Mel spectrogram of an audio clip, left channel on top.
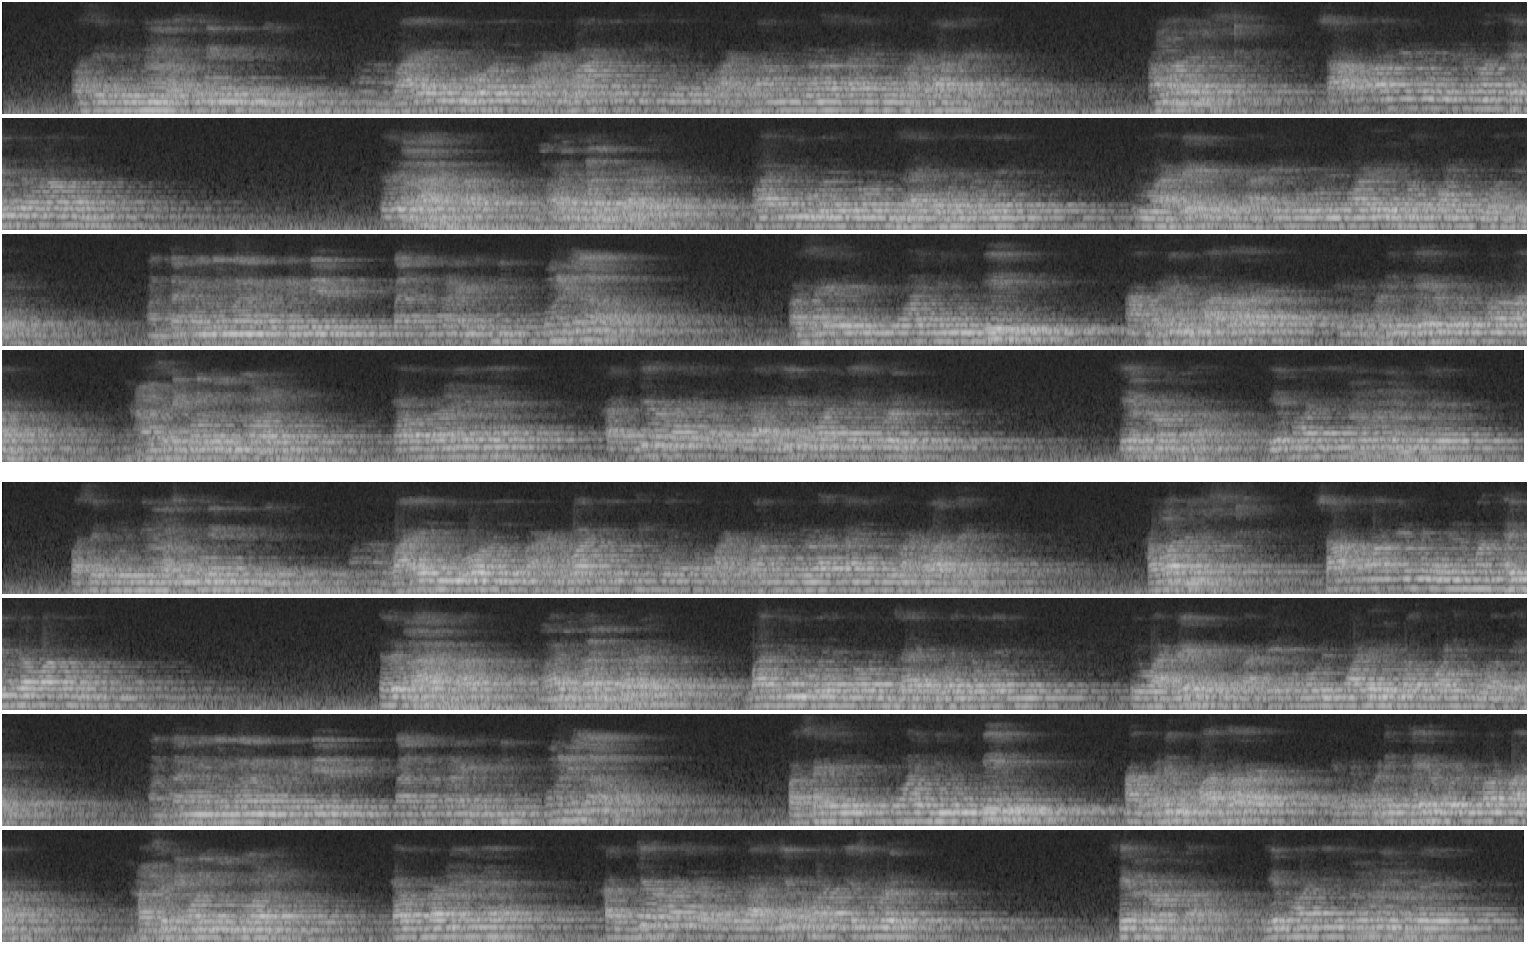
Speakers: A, on the right; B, on the left.
A: પાછી કોઈ બી
B: હા,
A: વસ્તુ
B: શેતાની લેવું પડે.
A: હ વાયેલી હોય વાઢવાની હોય તો વાઢવાનું વેળા થાય એટલે વાઢવા જાય હવારે
B: હા, બરાબર.
A: સાત વાગે એટલે ઓઈલમાં થઈ જ જવાનું અ
B: હા,
A: વાત વાત
B: ઓલું
A: વાત
B: થઈ
A: વાત
B: જવું
A: કરે
B: પડે.
A: બાજરી હોય તોય ઝાર હોય તો હોય એ વાઠે વાેને ઓલ પાડી રે પસ પાણી પીવા દે
B: અત્યારેમાં તો મારા બ બે પાત્ર પણ પાણી લાવો
A: પાસે પોણી બીજું પીઈ હા વળી ઊભા થય એટલે વળી ફેર ઓઈલ પાડવા નહીં
B: હા,
A: પાસી
B: ફીરથી
A: પોણી
B: વલપાડા.
A: પીવાનું એમ કરીને
B: હા
A: અગિયાર વાગ પેલા એક વાગે સોડે છેત્રમ
B: સાચી વાત
A: તા એક વાજે
B: હા
A: સોળે એટલે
